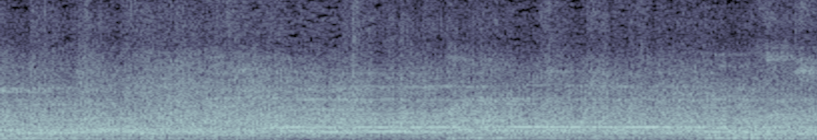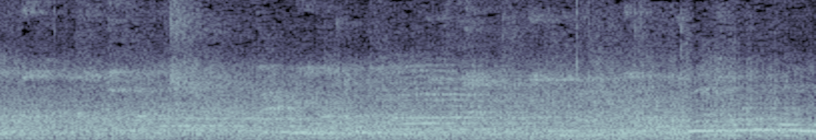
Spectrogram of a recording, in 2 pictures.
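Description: Basketball game sound in a large, echoing gymnasium: a ball bouncing on the hardwood court amid steady crowd and player voices and shouts.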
